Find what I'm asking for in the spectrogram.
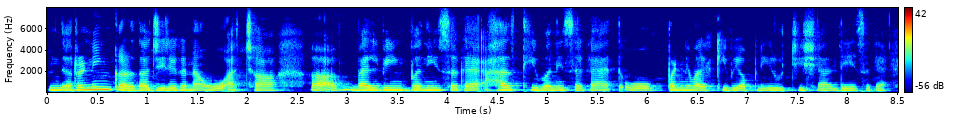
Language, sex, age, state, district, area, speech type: Dogri, female, 18-30, Jammu and Kashmir, Udhampur, rural, spontaneous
